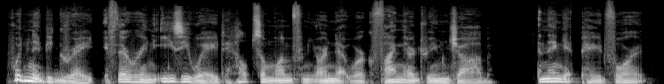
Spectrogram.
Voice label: Radio publicity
